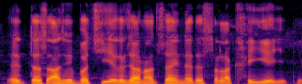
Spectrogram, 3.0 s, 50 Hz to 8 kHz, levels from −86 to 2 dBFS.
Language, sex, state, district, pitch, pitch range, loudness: Hindi, male, Bihar, Araria, 140 Hz, 135-150 Hz, -20 LUFS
